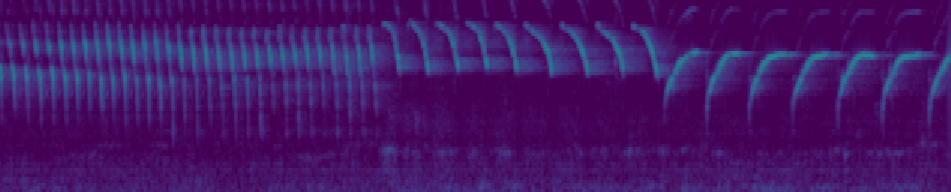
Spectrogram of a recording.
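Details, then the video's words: Singing canary of a champion competition bird, used to encourage young canaries to start singing: a dense high rolling trill that shifts into a series of repeated downward-curving whistled notes, about four per second. "Pancingan Kenari Muda Cepat Bunyi & Ngeriwik – Masteran Kenari Juara Gantangan"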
